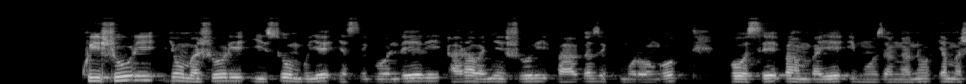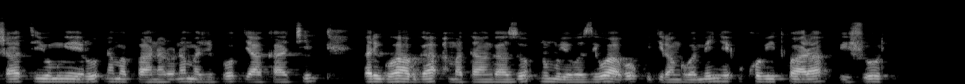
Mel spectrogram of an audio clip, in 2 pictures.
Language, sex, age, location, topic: Kinyarwanda, male, 18-24, Huye, education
